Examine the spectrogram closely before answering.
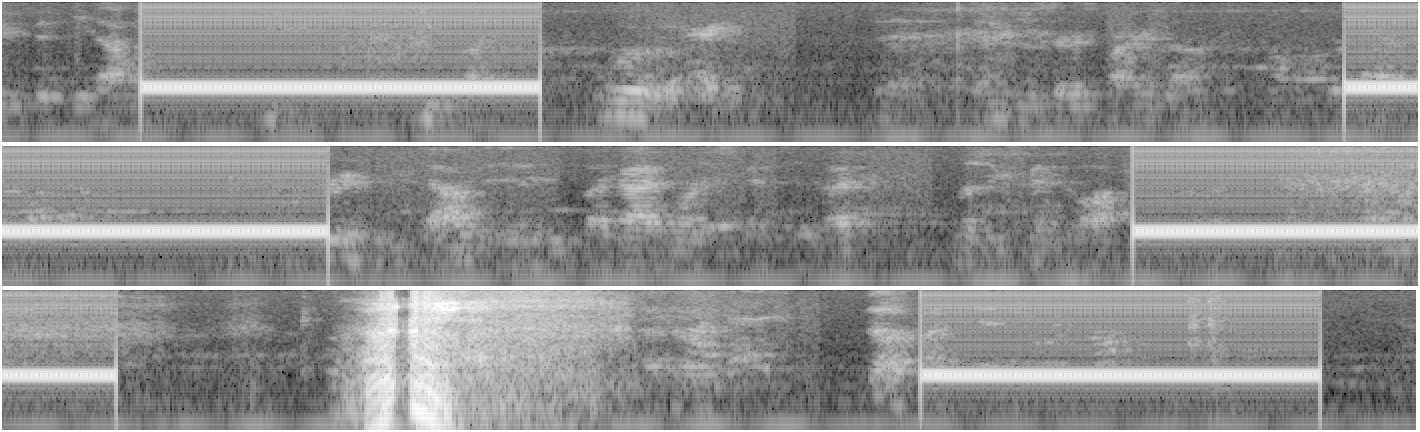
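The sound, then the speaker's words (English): Telephone line tones after dialing an office extension: four long, steady, buzzing tones, each about two seconds, separated by regular pauses. Faint murmuring fills the gaps, and a loud crackling burst comes just before the last tone. “Dialing.”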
